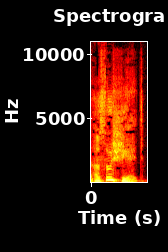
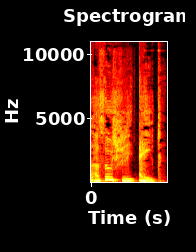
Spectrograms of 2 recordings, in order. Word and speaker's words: associate: 好、啊、我呢当时面试你的时候来争什么这个职位呢 ?For the advertising associate, 也就是广告助理呢这个职位的时候 ,position, 这个 associate, 这个时候因为是形容词所以也可以当名词 associate, 不要念成 associate, 那就是动词了。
